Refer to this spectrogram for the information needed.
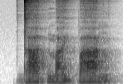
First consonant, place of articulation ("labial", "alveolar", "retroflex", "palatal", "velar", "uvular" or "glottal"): alveolar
